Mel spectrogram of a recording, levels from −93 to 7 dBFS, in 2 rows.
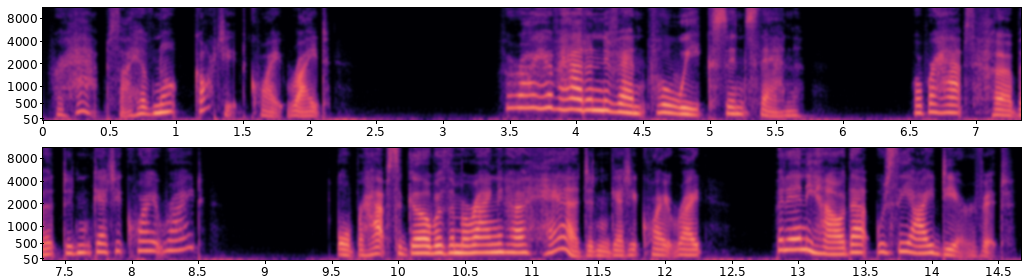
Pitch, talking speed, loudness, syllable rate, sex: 210 Hz, 195 wpm, -20 LUFS, 5.8 syllables/s, female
